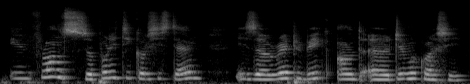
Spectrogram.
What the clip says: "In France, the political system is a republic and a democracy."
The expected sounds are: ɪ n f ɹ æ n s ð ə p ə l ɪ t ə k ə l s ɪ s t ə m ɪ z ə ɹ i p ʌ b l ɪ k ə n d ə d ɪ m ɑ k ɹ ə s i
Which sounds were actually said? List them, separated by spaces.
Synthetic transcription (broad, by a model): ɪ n f l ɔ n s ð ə p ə l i t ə k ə l s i s t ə m ɪ z ə ɹ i p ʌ b l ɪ k ə n d ə d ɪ m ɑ k ɹ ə s i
